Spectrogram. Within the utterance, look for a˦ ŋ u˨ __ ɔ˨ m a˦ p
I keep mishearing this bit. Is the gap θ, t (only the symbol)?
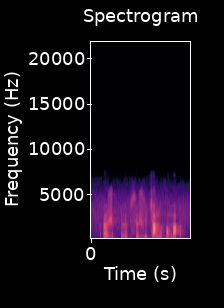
θ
